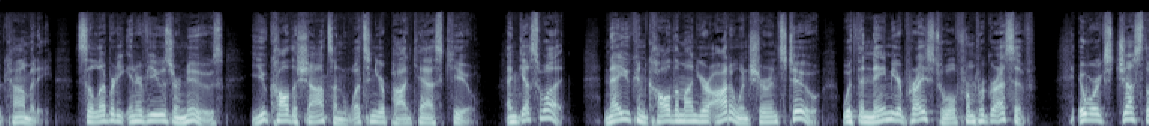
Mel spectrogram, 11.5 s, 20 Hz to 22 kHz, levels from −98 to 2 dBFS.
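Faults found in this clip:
No faults found in the speech clip. Nothing heard calls for a ticket against any component.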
